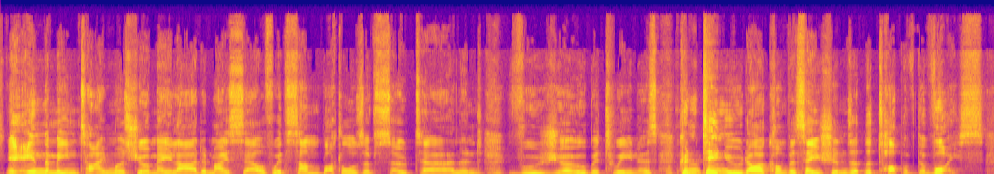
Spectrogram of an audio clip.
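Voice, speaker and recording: Slow, theatrical male storyteller. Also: mid-range voice, lively intonation, a little mellow. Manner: hammy, deliberate, florid. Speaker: storyteller, dramatic reader. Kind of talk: theatrical narration of classic fiction.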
